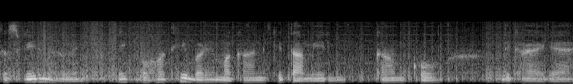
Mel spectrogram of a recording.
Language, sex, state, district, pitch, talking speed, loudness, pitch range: Hindi, male, Bihar, Kishanganj, 100 Hz, 165 wpm, -21 LUFS, 90-110 Hz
